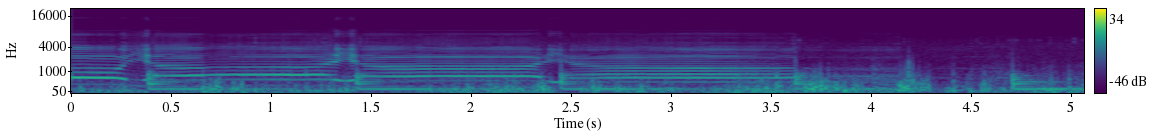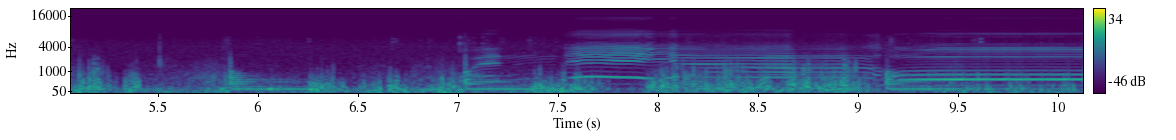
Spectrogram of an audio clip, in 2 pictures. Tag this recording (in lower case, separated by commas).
music, male singing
